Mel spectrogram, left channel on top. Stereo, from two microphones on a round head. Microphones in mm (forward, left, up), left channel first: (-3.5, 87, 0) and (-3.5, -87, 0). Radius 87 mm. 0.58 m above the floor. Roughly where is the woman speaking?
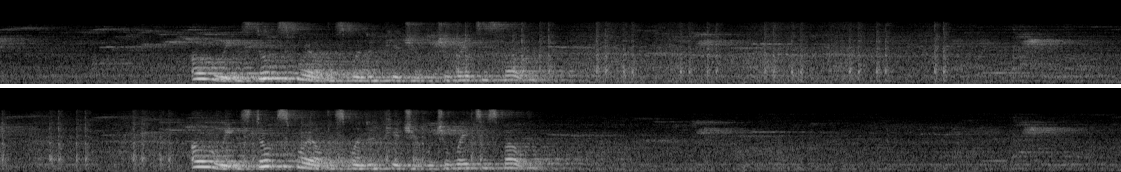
Right.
